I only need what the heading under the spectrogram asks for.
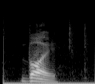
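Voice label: "boi2", Teochew; 潮州; 嫌货正是买货人; 会嫌货的才是真正识货的买货人; 俗语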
